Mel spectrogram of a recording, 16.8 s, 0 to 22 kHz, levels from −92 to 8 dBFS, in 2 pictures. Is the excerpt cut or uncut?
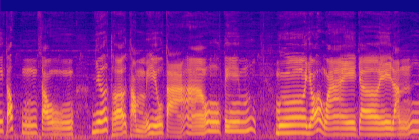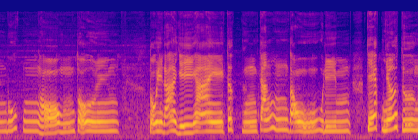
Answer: uncut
